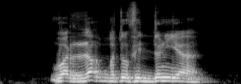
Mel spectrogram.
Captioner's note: Arabic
